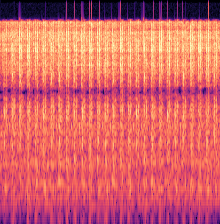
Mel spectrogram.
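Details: Honda Beat FI scooter that ran rough like a diesel, with the timing chain tensioner adjuster turned left: even, steady idle pulses around sixteen a second with no tapping or rattle; the timing chain is fine and the engine runs smoothly.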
